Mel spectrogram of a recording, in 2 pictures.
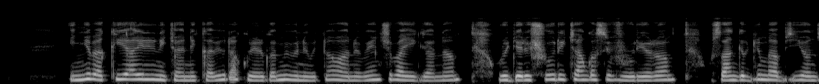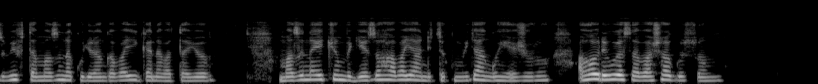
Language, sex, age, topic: Kinyarwanda, female, 18-24, education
